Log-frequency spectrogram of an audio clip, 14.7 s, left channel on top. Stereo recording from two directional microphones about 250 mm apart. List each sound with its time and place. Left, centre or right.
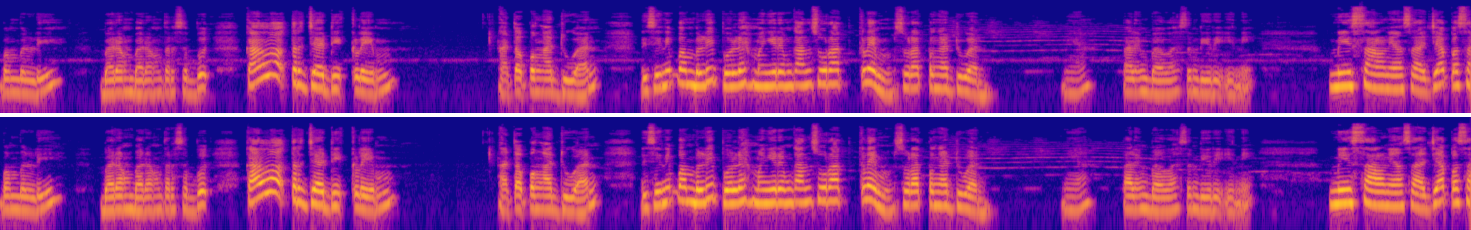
0.0 s speech: right
5.0 s speech: right
11.2 s speech: right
